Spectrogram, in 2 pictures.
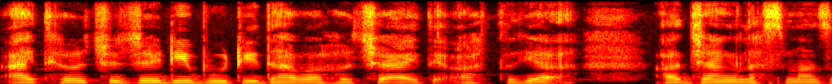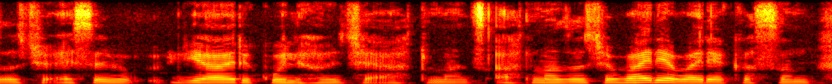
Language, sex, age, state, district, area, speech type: Kashmiri, female, 18-30, Jammu and Kashmir, Ganderbal, rural, spontaneous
